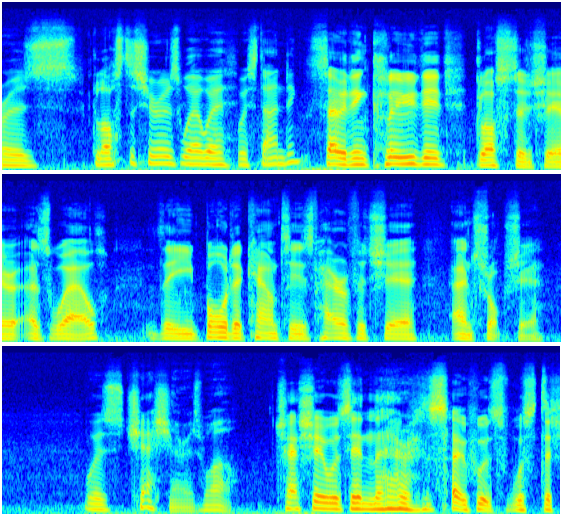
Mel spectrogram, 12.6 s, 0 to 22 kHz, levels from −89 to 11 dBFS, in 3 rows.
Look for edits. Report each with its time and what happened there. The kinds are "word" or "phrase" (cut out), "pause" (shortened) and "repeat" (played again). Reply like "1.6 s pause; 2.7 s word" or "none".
1.3 s word; 1.8 s word; 3.5 s word; 5.2 s word; 6.5 s word; 9.6 s word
